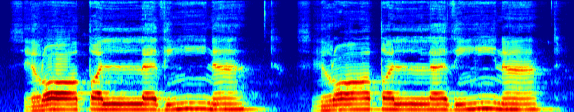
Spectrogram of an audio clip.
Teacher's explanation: You go straight from the ta to the lam. And there's a double lam, make sure to hold on to it.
